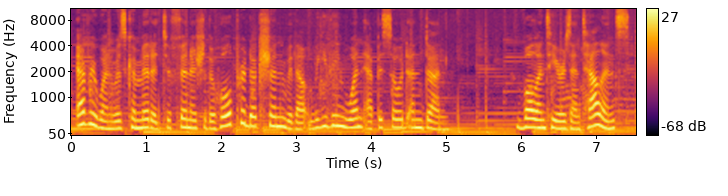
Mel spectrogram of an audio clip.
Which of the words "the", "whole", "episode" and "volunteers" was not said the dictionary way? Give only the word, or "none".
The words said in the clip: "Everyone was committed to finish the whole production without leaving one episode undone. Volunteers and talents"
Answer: none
